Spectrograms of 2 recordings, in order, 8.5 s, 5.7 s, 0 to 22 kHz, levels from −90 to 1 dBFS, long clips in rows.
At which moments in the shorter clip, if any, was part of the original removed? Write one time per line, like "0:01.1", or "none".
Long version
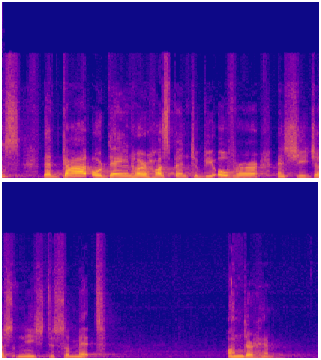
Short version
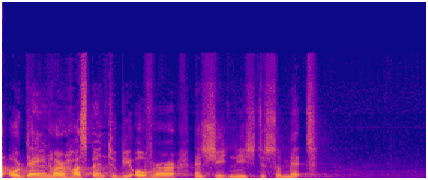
0:03.0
